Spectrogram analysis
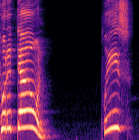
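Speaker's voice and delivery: very high, drawn-out, half-hearted yell. Reviewing a movie, mocking a character's line, imitating a not-quite yell. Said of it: "he's not actually yelling".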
